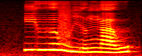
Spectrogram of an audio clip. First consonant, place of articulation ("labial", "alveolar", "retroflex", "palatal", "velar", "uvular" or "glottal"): palatal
